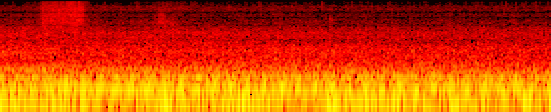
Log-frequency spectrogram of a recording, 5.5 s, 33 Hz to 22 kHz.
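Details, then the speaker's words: 2017 Chevrolet Colorado coasting at cruising speed after a hesitant shift into second. A deep droning, uneven pulsating rumble, felt through the floorboards, gas pedal and steering wheel, worst around 50. A driveline noise with the cause not pinned down. "Now I can hear it, and I can feel it through the floorboards and the gas pedal and the steering wheel. It's like a pulsating noise."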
